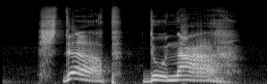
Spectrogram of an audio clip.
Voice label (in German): Narr; Stirb, du Narr!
